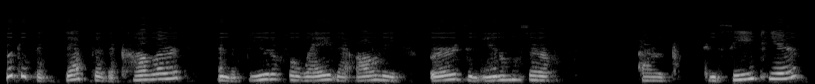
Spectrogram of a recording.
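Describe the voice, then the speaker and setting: A middle-aged woman reads to schoolchildren in an animated, swooping voice. She often steps out of the text to chat directly with her listeners, encouraging them and marvelling in an expressive way. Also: mid-range voice, a little slow, rough recording. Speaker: storybook reader for schoolchildren. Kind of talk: children's read-aloud with chatty asides.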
